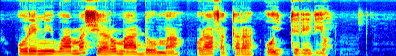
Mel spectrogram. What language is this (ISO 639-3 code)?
kik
